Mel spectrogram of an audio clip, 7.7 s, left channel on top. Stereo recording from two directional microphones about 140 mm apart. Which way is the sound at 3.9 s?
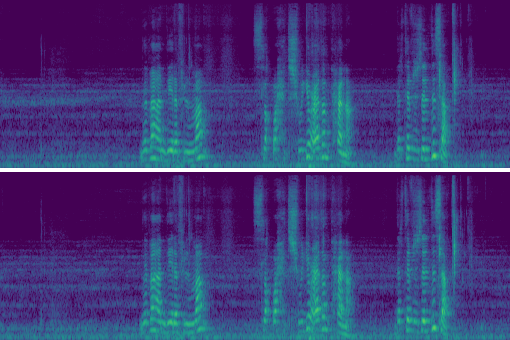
35° right (ahead or behind).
